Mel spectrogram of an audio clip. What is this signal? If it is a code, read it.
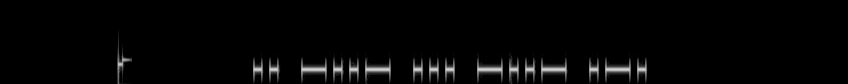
Morse code, heard as a keyed tone, about 15 wpm, 700 Hz. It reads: IXSXR
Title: Code Groups - 5 Letter:Numbers - 15wpm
